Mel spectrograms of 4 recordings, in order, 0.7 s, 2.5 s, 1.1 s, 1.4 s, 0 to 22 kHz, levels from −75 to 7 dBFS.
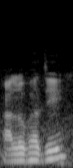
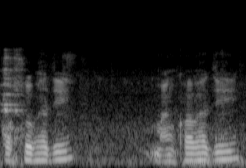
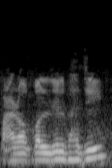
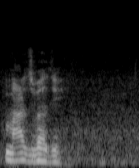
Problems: background sounds at intervals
